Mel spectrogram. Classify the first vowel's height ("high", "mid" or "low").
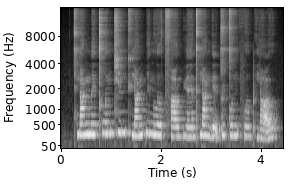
low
